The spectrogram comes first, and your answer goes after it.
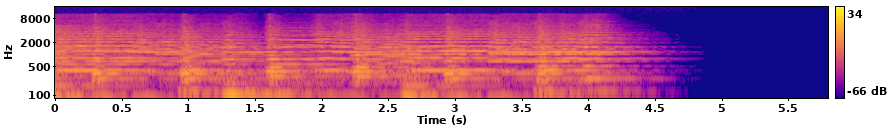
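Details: A short passage of music with steady harmonic tones and regular beats, fading out before the end. No animal voice stands out.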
